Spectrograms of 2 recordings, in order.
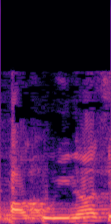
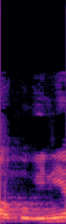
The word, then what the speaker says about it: آکویناس: قرن چهارم و پنجم به نام آگوستین و برای قرن سیزدهم به نام جناب آقای توماس آکویناس یا آکوینی هم تلفظ می شود.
